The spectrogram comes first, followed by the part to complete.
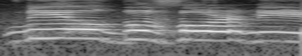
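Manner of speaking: slow commanding villain demand; loud, slow imperial order; General Zod. Acted. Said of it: "General Zod".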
